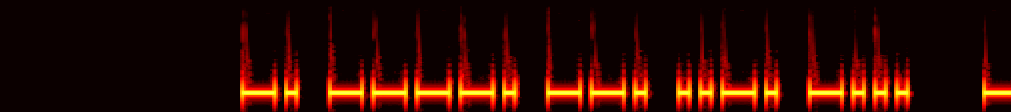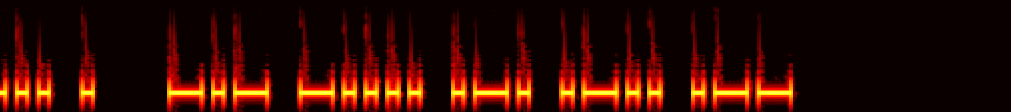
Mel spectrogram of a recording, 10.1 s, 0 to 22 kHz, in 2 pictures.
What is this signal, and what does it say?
Morse code, heard as a keyed tone, about 22 wpm, 700 Hz. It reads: N9GFB DE K6RLW
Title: USA Callsign DE Callsign - 5 Characters - 22wpm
